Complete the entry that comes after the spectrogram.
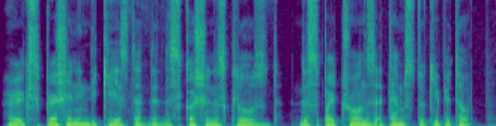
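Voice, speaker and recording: A man's voice: low-pitched, fairly even intonation, moderate pace, darkish tone, slightly rough, no room sound, studio quality. A man reading scripted narration for an audio drama as its narrator.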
